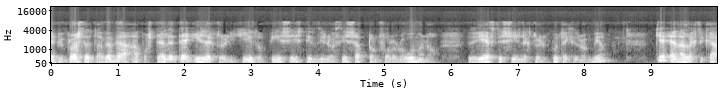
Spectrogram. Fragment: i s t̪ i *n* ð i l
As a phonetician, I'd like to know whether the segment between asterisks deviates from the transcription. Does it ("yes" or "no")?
no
